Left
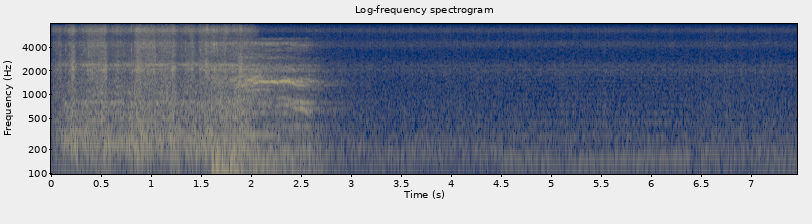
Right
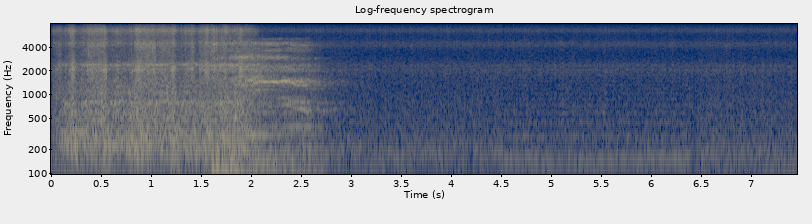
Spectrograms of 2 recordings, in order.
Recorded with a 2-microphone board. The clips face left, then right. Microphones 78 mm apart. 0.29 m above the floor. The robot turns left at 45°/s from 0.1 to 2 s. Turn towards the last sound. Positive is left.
turn(degrees=25)  # may be behind; listen again after turning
